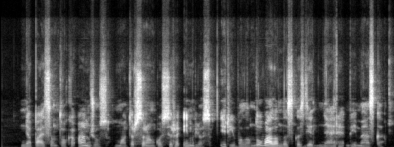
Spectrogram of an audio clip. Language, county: Lithuanian, Vilnius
